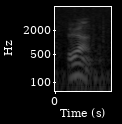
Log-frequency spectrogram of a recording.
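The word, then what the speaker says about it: 仁: Although when we Romanize this word in English, we spell it J-E-N, it's pronounced Run. Sort of like rolling an R, or rather saying R but not rolling it.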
